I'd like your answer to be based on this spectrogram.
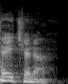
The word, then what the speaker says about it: Teixeira: Teixeira.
